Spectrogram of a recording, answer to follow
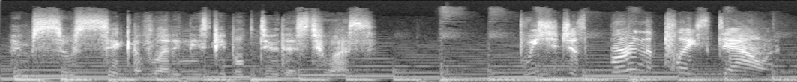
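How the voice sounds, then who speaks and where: An American actress playing a blunt, suspicious fire lookout in a video game, with an emphatic, natural conversational delivery. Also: female voice, very deep voice, sing-song, moderate pace. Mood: angry, agitated. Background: faint background music.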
